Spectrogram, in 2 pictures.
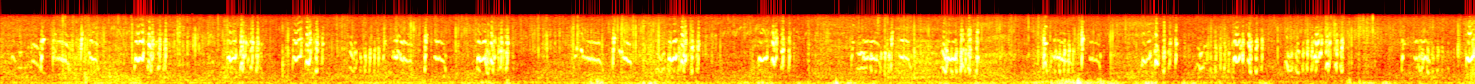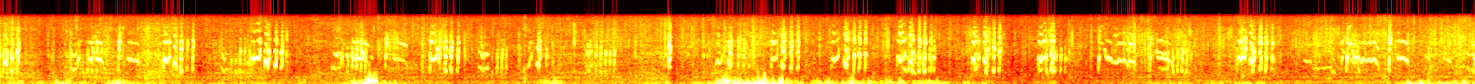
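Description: Wild turkeys calling over and over, short calls coming several a second in quick runs.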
